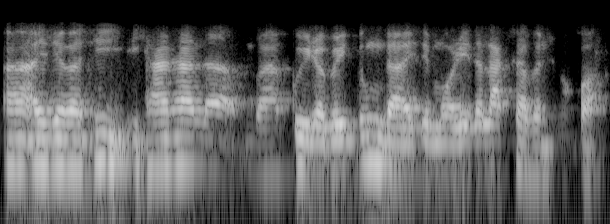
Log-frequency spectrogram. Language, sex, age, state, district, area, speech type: Manipuri, male, 30-45, Manipur, Imphal West, rural, conversation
